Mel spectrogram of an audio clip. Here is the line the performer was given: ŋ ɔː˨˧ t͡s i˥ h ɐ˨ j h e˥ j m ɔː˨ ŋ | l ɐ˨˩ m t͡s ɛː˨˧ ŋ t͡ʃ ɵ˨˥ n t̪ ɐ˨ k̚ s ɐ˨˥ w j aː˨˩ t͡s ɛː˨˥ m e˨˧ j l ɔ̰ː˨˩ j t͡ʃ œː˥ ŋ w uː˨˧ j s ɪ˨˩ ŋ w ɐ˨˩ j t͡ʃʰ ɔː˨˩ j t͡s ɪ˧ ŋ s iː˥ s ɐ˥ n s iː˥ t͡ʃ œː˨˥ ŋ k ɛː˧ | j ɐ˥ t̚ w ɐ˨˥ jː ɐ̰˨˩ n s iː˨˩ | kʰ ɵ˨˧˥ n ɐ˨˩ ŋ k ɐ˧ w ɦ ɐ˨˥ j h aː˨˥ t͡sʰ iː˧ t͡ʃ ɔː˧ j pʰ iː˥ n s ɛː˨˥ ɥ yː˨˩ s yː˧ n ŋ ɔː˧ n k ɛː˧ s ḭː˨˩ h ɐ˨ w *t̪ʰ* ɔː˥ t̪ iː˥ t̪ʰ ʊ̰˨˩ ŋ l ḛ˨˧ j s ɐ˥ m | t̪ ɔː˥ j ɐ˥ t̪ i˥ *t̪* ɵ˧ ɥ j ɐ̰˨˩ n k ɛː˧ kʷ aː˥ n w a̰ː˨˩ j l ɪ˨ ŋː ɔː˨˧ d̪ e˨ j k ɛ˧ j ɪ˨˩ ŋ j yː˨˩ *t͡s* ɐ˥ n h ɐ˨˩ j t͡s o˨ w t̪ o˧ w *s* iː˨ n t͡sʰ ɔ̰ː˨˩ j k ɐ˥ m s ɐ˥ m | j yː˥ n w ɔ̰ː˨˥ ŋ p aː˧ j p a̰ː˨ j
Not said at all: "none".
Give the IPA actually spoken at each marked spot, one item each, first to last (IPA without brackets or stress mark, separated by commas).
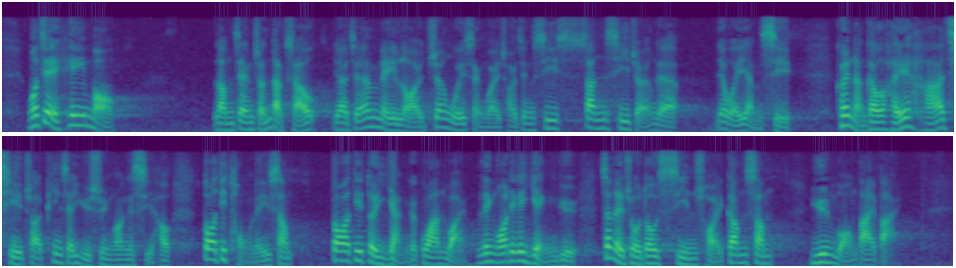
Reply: t̪, t̪, t͡s, s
